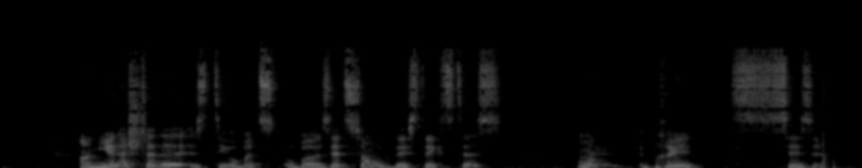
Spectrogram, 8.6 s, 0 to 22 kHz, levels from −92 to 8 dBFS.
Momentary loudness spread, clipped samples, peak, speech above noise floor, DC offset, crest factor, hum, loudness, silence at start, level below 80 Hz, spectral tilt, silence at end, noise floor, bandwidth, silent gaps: 9 LU; under 0.1%; -36 dBFS; 33 dB; under 0.1%; 20 dB; none; -54 LUFS; 0.8 s; under -90 dBFS; -3.5 dB/octave; 0.1 s; -87 dBFS; 16 kHz; none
